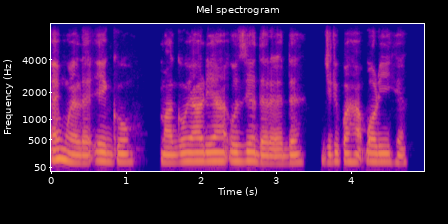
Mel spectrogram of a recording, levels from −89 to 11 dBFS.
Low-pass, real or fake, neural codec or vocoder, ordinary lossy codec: 7.2 kHz; real; none; Opus, 24 kbps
